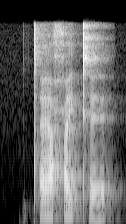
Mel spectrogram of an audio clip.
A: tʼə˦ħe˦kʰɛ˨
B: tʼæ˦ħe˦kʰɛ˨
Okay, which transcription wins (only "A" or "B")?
B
